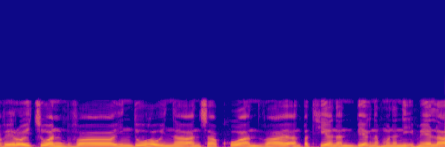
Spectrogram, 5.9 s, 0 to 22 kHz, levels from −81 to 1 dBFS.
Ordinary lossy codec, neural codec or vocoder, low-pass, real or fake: none; none; 7.2 kHz; real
